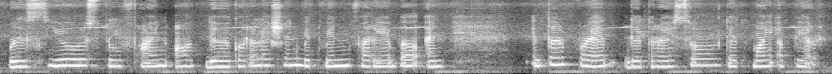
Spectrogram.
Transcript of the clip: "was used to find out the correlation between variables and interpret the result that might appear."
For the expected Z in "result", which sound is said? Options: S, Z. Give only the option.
S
